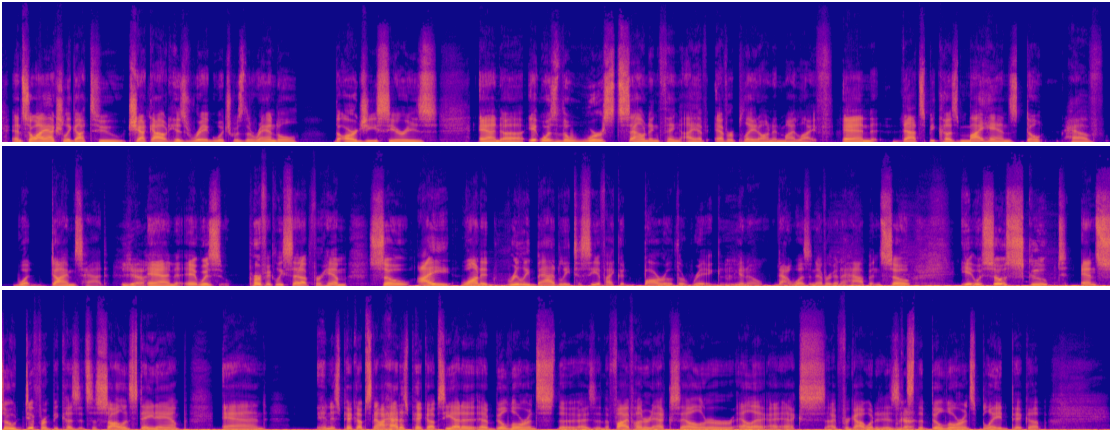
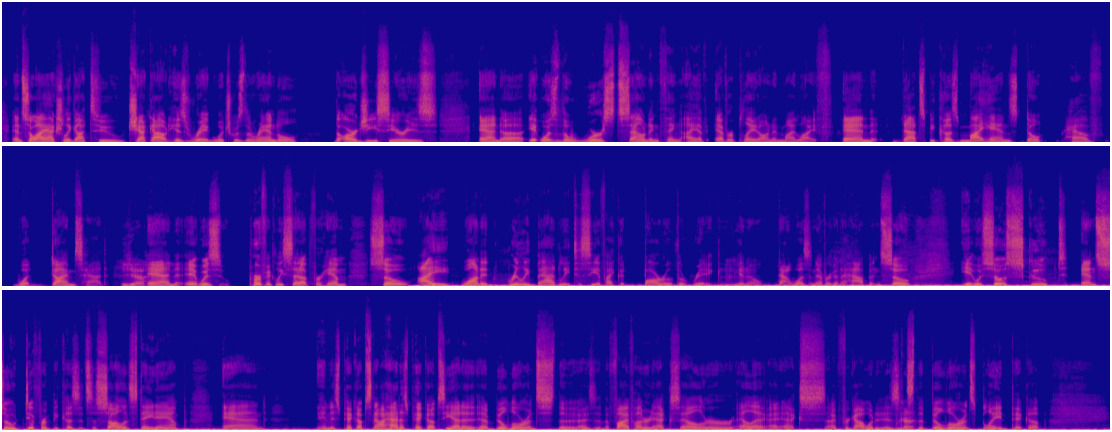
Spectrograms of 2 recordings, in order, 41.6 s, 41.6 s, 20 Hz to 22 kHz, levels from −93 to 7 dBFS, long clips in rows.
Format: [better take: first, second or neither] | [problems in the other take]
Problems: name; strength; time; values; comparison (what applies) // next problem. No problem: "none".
first | low rumble; loud; from 19 s on; 8 dB below the speech; faint in the first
